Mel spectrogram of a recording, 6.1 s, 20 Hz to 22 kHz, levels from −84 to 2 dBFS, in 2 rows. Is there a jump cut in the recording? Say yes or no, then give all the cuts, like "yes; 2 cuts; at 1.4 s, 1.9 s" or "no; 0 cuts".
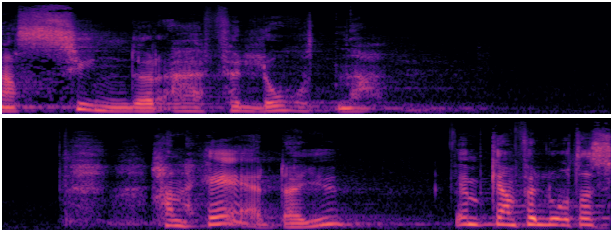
yes; 1 cut; at 3.6 s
